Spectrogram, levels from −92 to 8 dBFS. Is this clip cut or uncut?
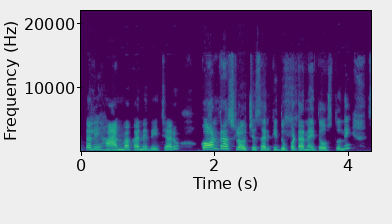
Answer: uncut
